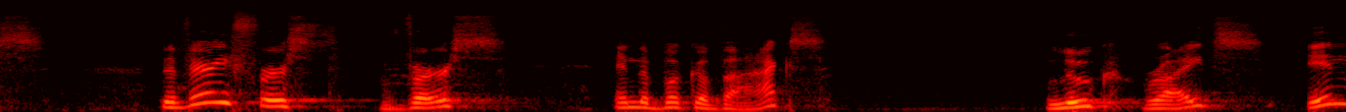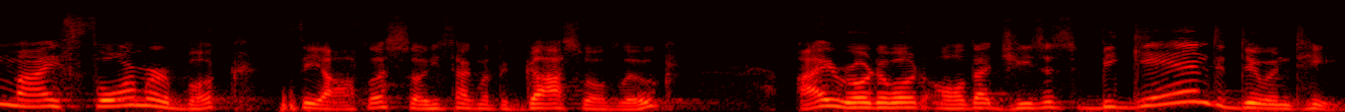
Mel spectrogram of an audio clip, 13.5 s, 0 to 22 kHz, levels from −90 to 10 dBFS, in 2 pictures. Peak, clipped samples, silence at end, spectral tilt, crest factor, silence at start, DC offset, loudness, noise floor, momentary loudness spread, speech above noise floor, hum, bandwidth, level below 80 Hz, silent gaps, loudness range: -24 dBFS; under 0.1%; 0 s; -7 dB/octave; 20 dB; 0 s; under 0.1%; -44 LUFS; -82 dBFS; 16 LU; 39 dB; none; 13.5 kHz; -76 dBFS; none; 4 LU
